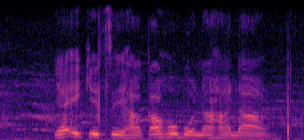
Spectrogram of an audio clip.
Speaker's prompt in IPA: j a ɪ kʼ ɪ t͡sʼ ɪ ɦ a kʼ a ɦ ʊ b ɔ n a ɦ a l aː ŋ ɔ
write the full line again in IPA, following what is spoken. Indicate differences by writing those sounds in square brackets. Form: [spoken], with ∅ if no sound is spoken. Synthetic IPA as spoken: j a ɪ kʼ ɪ t͡sʼ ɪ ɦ a kʼ a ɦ ʊ b ɔ n a ɦ a l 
